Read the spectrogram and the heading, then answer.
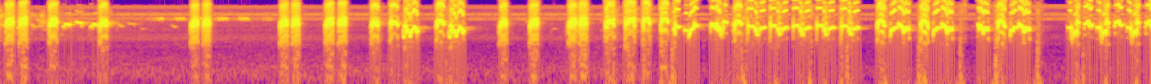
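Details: Cage-bird training recording of a sooty-headed bulbul in nggaruda style. Sparse clicks give way to a continuous stream of rapid, bubbling chirped phrases, with a steady high-pitched tone throughout.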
